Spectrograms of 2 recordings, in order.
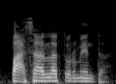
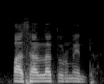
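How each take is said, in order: Both takes have the same delivery.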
